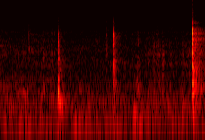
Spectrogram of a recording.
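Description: A few short, sharp clicks from handling the thermal cycler. There are about four, spread through the two seconds, and the loudest comes just before the end.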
